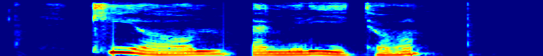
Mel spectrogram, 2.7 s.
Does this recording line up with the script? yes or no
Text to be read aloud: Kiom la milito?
yes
